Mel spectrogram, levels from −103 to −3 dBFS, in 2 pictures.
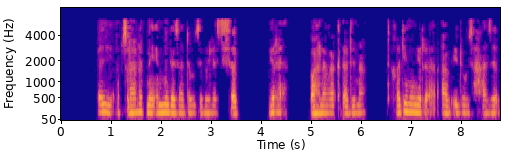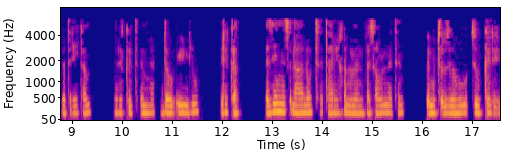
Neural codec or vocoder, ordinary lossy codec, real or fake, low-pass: codec, 16 kHz, 4 kbps, FreqCodec, smaller model; MP3, 24 kbps; fake; 7.2 kHz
